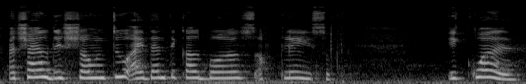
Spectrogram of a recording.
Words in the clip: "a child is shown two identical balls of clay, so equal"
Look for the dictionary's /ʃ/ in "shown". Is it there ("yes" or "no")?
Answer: yes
